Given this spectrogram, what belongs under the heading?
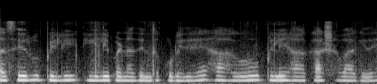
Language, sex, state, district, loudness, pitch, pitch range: Kannada, female, Karnataka, Dharwad, -15 LUFS, 190 Hz, 185-195 Hz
